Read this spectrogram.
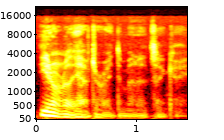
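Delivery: soft unvoiced reassurance; hushed it's okay; whispered aside. Real, not acted. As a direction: whisper it kindly.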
